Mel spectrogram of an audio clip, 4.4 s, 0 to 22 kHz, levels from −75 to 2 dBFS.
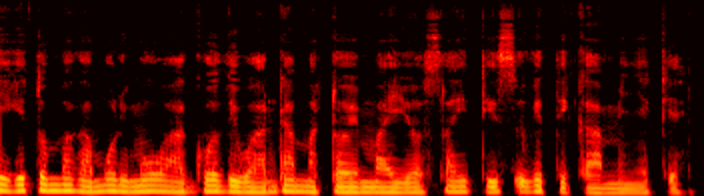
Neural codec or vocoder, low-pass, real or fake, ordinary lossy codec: none; none; real; none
